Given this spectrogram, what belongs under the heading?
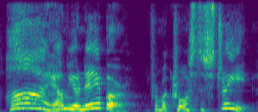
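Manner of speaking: high-pitched, chirpy doorstep greeting; imitated cheery neighbour; friendly neighbour. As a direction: introduce yourself in a high, neighbourly voice. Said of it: "says the neighbour".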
